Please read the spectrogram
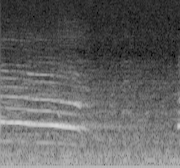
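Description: A parade commander's drawn-out shouted word of command: one long held vowel, about a second, that drops in pitch as it ends.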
